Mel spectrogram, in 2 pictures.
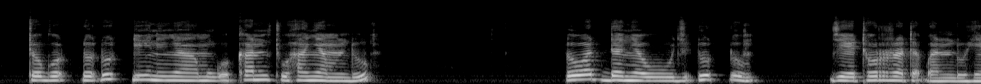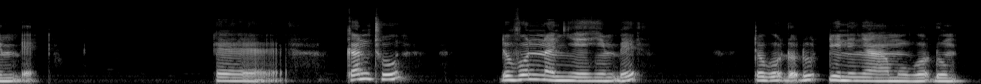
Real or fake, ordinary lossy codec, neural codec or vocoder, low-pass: real; none; none; 14.4 kHz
